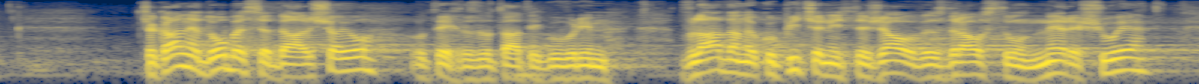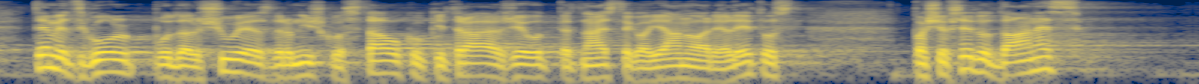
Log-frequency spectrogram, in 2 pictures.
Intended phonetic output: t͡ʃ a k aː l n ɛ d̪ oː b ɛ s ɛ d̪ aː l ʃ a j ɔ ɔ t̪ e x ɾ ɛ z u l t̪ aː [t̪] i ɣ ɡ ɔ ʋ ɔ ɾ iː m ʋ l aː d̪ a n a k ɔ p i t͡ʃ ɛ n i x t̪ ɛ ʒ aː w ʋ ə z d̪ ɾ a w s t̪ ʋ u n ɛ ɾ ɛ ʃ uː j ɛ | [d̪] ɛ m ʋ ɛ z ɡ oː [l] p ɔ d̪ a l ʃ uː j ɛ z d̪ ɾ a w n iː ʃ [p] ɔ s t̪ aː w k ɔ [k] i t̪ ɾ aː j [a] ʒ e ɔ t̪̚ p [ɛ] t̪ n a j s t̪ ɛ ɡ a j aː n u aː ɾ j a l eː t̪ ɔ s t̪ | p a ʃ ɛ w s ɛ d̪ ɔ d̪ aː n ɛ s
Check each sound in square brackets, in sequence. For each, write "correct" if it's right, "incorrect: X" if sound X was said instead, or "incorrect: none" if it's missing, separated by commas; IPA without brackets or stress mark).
correct, incorrect: t̪, correct, incorrect: k, correct, correct, correct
